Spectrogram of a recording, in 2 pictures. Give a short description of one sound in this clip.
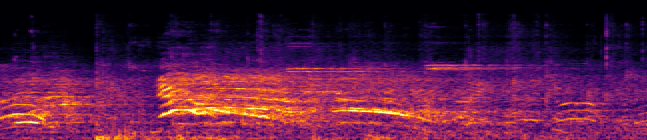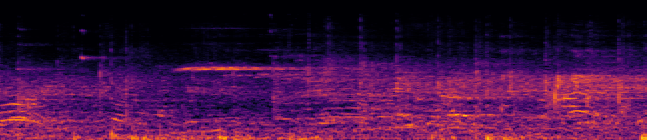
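Young men and women call out to each other in a large echoing hall.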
